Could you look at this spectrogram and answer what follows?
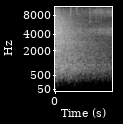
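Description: A single sharp report from a cheap 1920s-style mobster pistol, loud and close, with a broadband crack that decays over under a second; no talking.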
